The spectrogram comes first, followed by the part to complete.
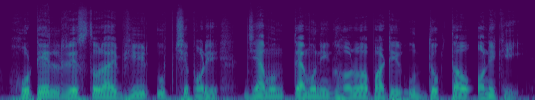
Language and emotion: Bengali, neutral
